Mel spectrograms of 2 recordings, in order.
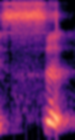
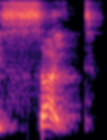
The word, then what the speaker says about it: sit: mopping ah okay and same thing was sit we say sit we don't say site okay I site down no I sit down right and same thing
